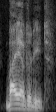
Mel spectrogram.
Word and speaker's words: Valladolid: Jetzt wollen wir Tore sehen und wir wollen natürlich Lewandowski Tore sehen gegen Valladolid. Valladolid. So spricht man es korrekt aus.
